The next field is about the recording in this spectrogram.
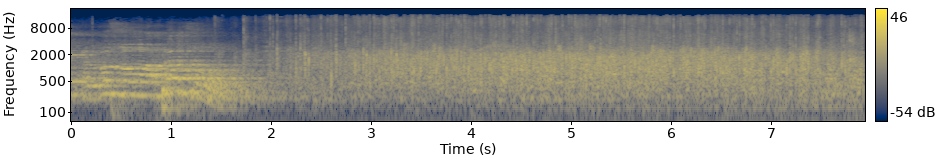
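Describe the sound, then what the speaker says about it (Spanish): A crowd at a high school graduation ceremony breaks into loud, sustained applause that swells right after a voice and fills the hall evenly to the end. "Recibámoslo con un fuerte y caluroso aplauso"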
